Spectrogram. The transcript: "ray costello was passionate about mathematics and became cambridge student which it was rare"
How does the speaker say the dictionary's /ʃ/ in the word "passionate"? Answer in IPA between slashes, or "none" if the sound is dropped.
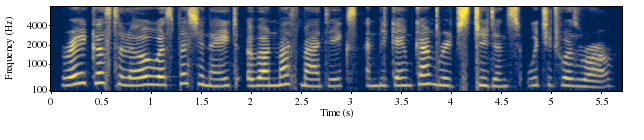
/s/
